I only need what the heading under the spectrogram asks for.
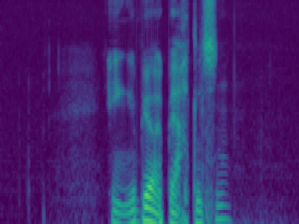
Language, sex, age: Norwegian, male, 43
